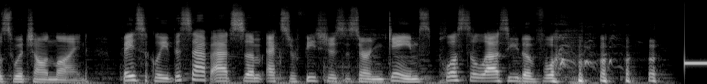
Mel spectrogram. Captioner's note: laughs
